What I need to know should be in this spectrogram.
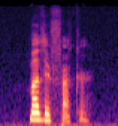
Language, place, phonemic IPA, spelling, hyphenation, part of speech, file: English, California, /mʌðɚˌfʌkɚ/, motherfucker, moth‧er‧fuck‧er, interjection / noun, En-us-motherfucker.ogg
- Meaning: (interjection) Expressing dismay, discontent, or surprise; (noun) An extremely contemptible, vicious or mean person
